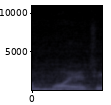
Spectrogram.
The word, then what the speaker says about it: moiety: Well, I'm afraid I've had some trouble with Catherine and the moiety. That's how you pronounce that.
